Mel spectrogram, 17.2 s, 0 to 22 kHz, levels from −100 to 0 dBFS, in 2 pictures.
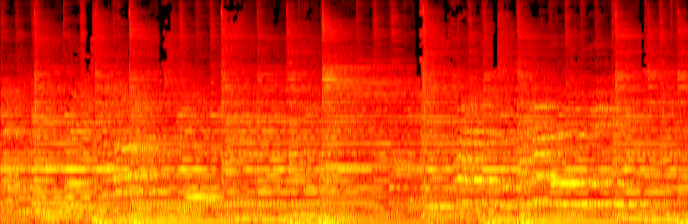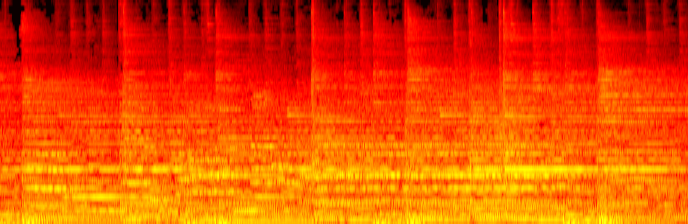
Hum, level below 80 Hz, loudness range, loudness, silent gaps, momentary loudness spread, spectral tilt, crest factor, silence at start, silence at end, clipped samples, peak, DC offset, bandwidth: none; -38 dBFS; 3 LU; -28 LUFS; none; 5 LU; -4.5 dB/octave; 16 dB; 0 s; 0 s; under 0.1%; -12 dBFS; under 0.1%; over 20 kHz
